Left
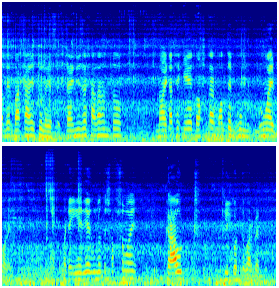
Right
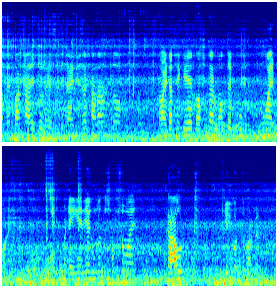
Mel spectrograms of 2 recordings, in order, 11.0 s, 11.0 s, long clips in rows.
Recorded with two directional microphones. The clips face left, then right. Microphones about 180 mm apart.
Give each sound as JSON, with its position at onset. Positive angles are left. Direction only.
{"t": 0.1, "sound": "speech", "side_deg": 55}
{"t": 3.2, "sound": "speech", "side_deg": 45}
{"t": 3.6, "sound": "speech", "side_deg": 25}
{"t": 4.1, "sound": "speech", "side_deg": 45}
{"t": 5.3, "sound": "speech", "side_deg": 55}
{"t": 6.7, "sound": "speech", "side_deg": 55}
{"t": 9.9, "sound": "speech", "side_deg": 55}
